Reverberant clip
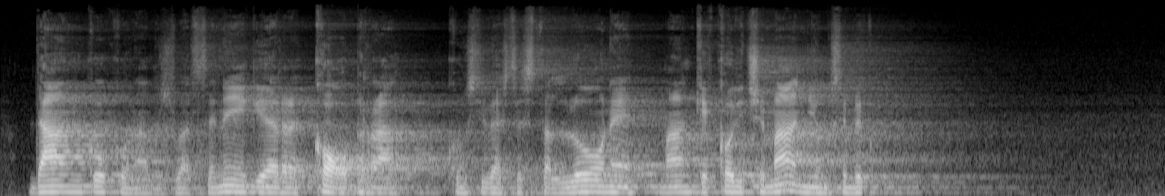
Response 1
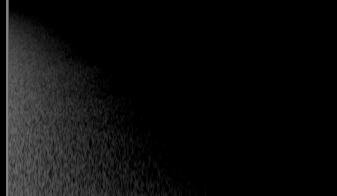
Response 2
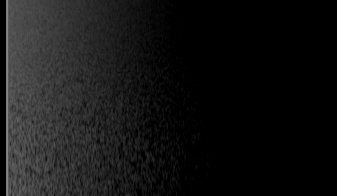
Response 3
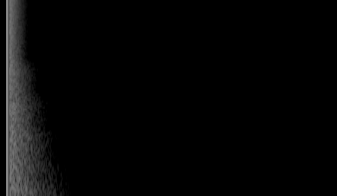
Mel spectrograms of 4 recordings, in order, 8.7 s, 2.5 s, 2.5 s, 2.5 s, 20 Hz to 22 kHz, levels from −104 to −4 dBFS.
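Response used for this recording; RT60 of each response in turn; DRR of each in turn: 2; 1.9 s, 2.6 s, 0.50 s; 6.5 dB, 8.0 dB, 5.5 dB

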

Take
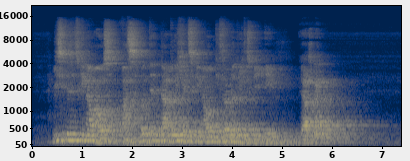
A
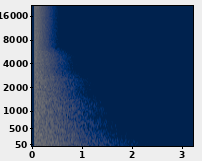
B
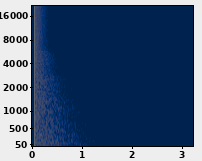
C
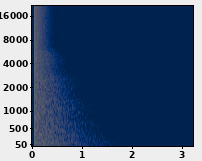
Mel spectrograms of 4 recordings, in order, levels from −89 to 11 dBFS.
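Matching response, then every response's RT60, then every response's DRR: A; 2.1 s, 2.1 s, 2.1 s; -17.0 dB, 2.0 dB, -8.0 dB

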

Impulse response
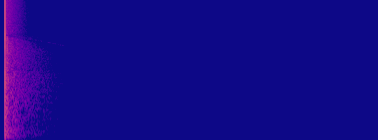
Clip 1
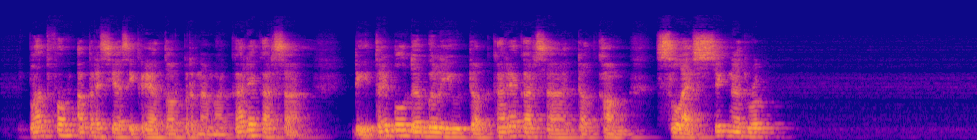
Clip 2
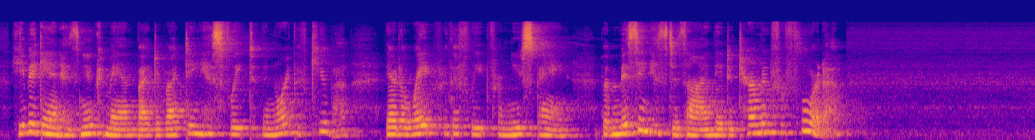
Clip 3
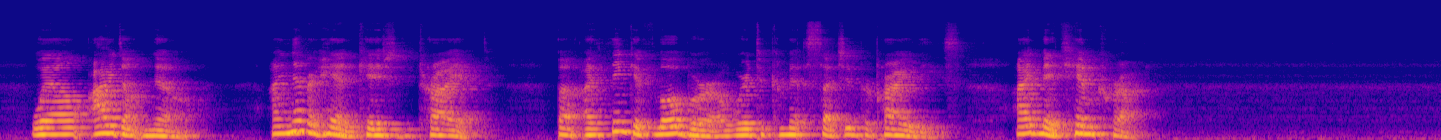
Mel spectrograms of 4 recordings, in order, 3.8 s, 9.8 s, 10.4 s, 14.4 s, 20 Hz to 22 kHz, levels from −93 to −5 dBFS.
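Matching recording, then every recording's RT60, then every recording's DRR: 2; 0.50 s, 1.0 s, 0.70 s; -8.0 dB, 3.5 dB, -3.5 dB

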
